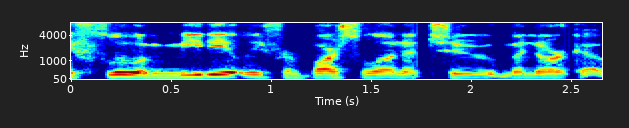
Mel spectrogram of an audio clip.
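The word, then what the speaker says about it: Menorca: Um, and we flew immediately from Barcelona to Monorca, which I know people are going to be like, it's pronounced Mayorca. No, Minorca is next to Morca.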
